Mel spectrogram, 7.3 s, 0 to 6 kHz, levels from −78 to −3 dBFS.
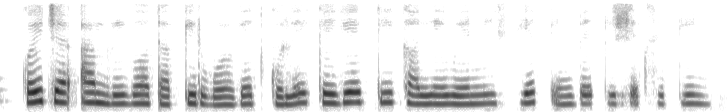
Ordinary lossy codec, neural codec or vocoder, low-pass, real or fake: AAC, 24 kbps; codec, 16 kHz, 0.9 kbps, LongCat-Audio-Codec; 5.4 kHz; fake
